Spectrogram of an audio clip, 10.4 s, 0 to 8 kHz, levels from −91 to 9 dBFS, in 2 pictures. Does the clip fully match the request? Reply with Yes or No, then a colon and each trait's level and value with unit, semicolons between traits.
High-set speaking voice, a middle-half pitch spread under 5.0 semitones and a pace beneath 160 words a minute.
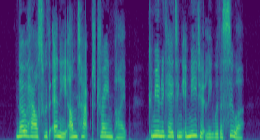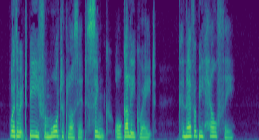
Yes: high, 240 Hz; average, 4.1 semitones; average, 150 wpm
